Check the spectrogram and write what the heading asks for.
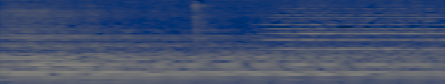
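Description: Bassoon and string quartet playing a low sustained chord that enters at the very start and is held steady throughout.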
